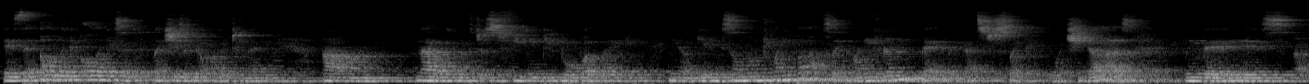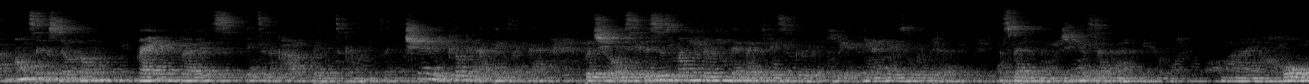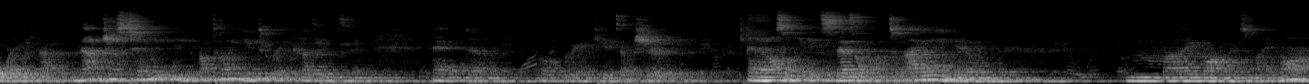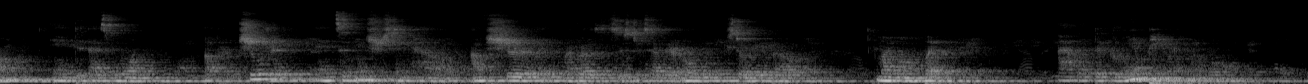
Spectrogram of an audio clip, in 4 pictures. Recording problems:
room echo; strong; dies away in 1.8 s
off-mic speech; far
background chatter; faint; throughout; 3 voices, 25 dB below the speech

